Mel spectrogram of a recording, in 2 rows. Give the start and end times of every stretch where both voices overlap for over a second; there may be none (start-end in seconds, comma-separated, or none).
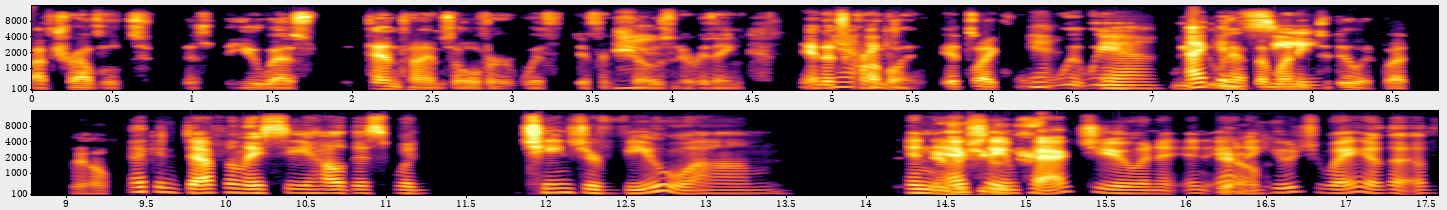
6.2-8.1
